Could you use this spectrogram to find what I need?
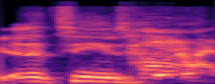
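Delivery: imitated Boston accent. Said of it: "I heard the Boston".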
